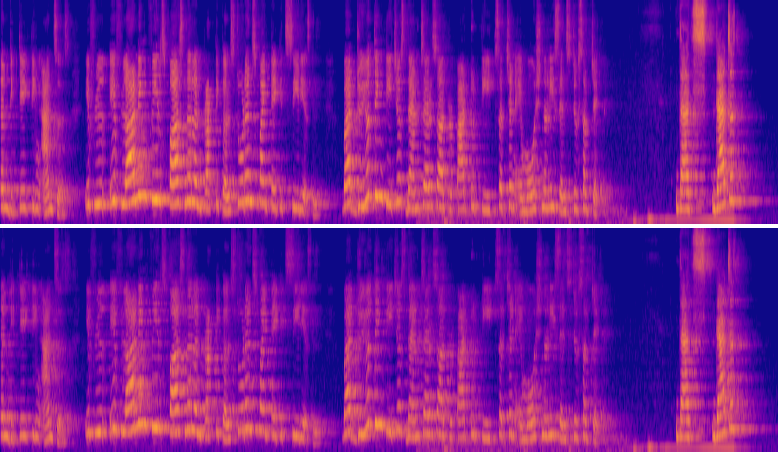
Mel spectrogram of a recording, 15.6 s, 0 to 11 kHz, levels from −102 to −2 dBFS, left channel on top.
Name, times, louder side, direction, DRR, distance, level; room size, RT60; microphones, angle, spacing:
voice 1, 0.0-1.3 1.7-6.4 6.8-12.0, left 4 dB, 55° left, 6 dB, 1.0 m, -36 dB
voice 2, 13.5-14.7, left 4 dB, 35° left, 7 dB, 1.5 m, -32 dB
28.0 x 17.0 x 5.5 m, 1.0 s
head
